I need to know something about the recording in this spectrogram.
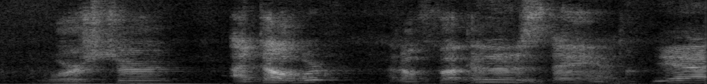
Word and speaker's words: Worcester: It's spelled like Worcestershire, but it's actually just called Worcester.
